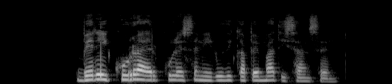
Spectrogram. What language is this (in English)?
Basque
